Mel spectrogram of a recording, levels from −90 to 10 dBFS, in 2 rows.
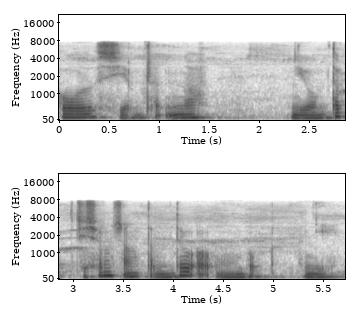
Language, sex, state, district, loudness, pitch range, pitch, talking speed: Mizo, male, Mizoram, Aizawl, -21 LUFS, 100-120 Hz, 110 Hz, 145 wpm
